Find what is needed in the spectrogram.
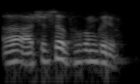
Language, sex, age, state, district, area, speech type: Kashmiri, male, 45-60, Jammu and Kashmir, Budgam, urban, conversation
